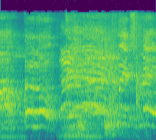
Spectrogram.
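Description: A woman preaching at full voice into a handheld microphone, shouting phrases in an impassioned, sing-song style through the church sound system.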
